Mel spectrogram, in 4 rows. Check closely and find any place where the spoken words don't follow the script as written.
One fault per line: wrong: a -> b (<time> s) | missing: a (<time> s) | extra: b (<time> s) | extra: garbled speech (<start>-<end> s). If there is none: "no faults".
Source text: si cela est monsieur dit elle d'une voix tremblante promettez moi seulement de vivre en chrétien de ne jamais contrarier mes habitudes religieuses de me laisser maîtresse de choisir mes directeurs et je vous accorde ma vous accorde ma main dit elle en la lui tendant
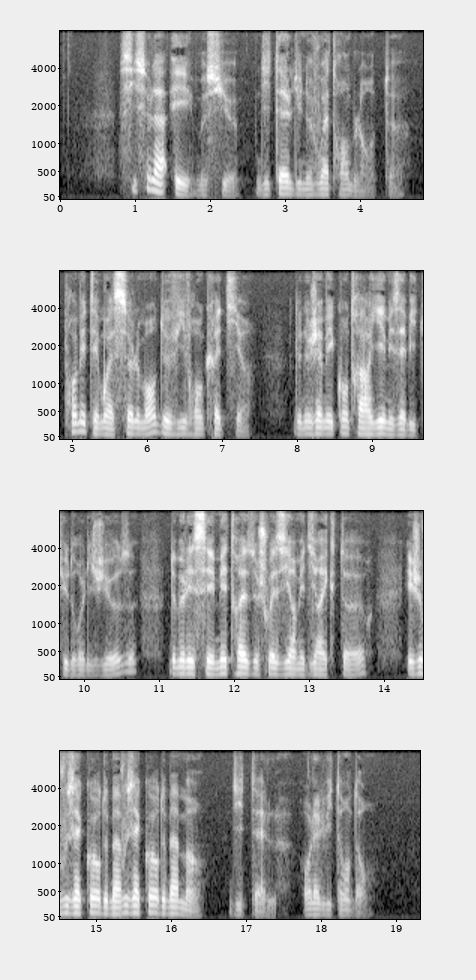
no faults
